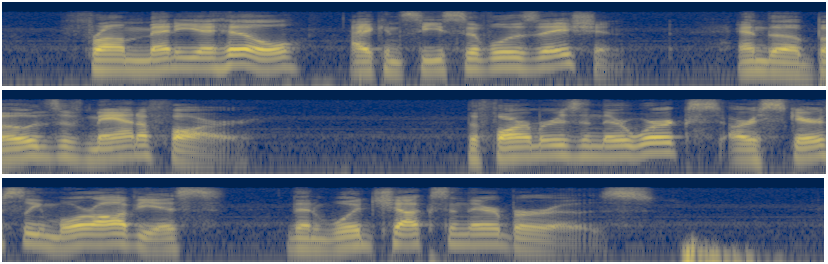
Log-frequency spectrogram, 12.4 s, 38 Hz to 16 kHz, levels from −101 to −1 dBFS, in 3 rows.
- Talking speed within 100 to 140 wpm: Yes, slow, 135 wpm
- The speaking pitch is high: No, medium, 140 Hz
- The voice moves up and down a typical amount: Yes, average, 3.4 semitones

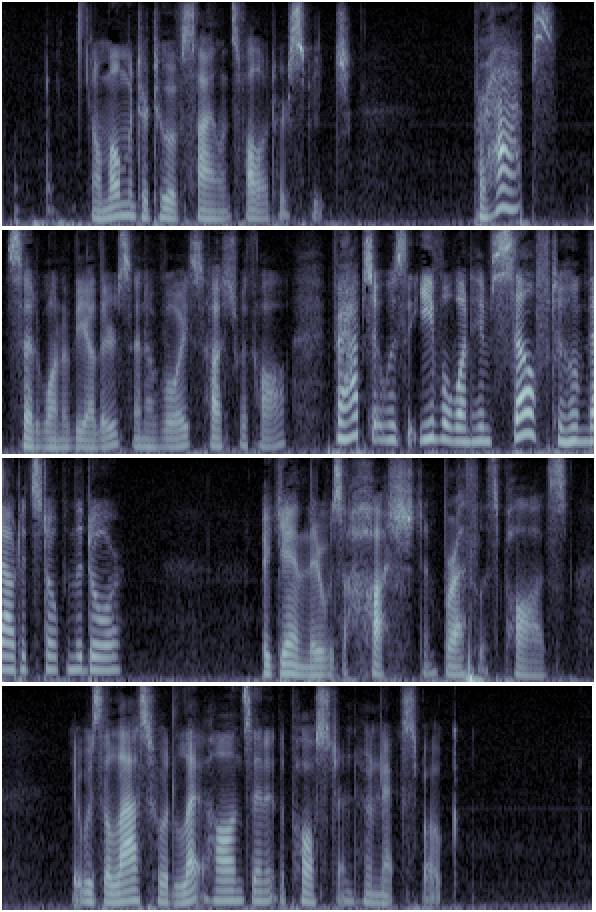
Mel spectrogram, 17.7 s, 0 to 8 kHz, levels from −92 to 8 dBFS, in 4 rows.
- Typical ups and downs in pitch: No, wide, 8.2 semitones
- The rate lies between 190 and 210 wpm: Yes, average, 195 wpm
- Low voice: Yes, low, 125 Hz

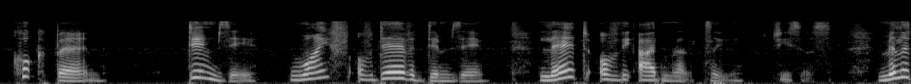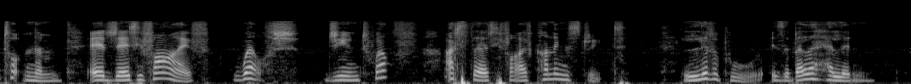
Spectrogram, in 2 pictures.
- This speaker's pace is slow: Yes, slow, 80 wpm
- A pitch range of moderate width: No, wide, 6.0 semitones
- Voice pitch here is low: No, high, 195 Hz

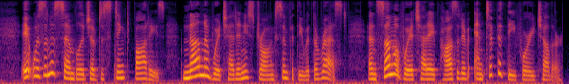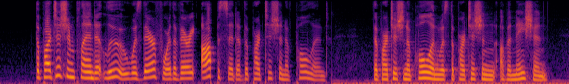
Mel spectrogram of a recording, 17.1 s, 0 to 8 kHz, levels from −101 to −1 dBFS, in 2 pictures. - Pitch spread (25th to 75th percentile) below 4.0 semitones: No, average, 4.4 semitones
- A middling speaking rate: Yes, average, 185 wpm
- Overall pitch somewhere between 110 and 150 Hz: No, medium, 185 Hz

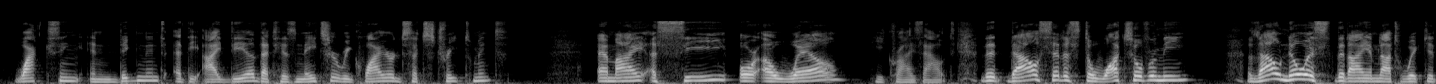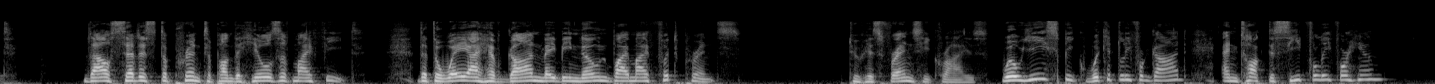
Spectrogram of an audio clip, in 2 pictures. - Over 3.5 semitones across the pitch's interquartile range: Yes, average, 4.6 semitones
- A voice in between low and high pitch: Yes, medium, 160 Hz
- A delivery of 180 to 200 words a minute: No, average, 155 wpm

